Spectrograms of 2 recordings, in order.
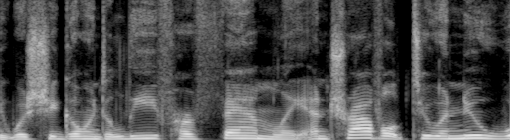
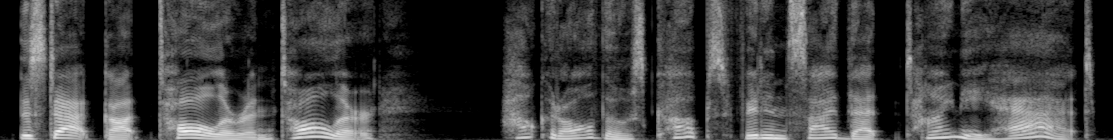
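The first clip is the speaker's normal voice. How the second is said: plain reading voice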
